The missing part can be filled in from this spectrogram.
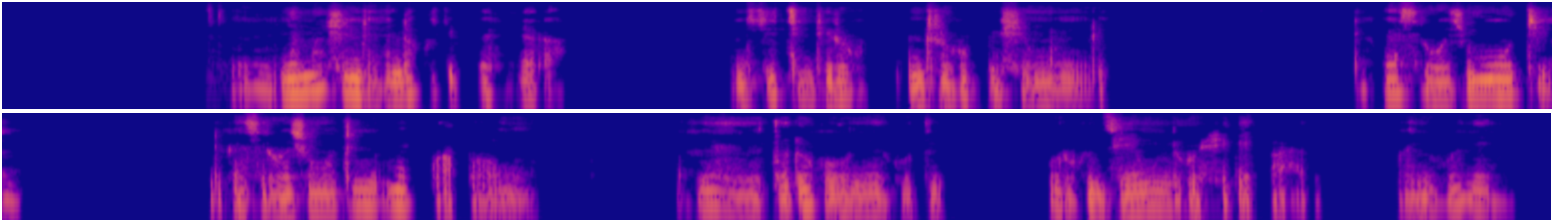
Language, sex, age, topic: Ndau, male, 18-24, health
